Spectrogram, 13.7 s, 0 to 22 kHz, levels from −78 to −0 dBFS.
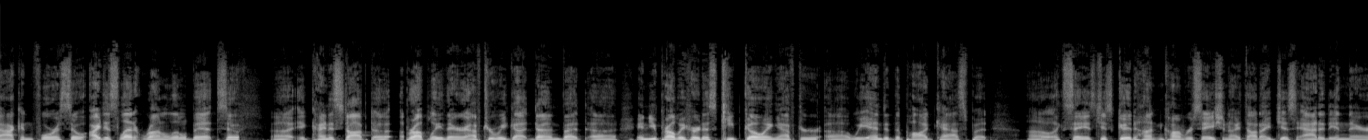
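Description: Speech with compressed frames skipped at 2.37–2.39 s after "run a little bit" (roughly 150 ms lost), 4.02–4.04 s after "kind of stopped uh" (about 70 ms), and 8.15 s before "we ended the podcast" (about 100 ms). Missing or rejected frames make the audio jump ahead.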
